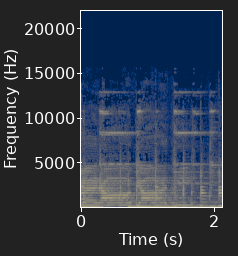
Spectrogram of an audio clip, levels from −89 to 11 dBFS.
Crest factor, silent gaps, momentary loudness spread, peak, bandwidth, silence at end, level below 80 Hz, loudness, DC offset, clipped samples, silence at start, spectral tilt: 14 dB; none; 5 LU; -8 dBFS; 14.5 kHz; 0 s; -28 dBFS; -23 LUFS; under 0.1%; under 0.1%; 0 s; -3.5 dB/octave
